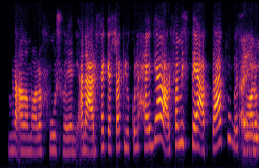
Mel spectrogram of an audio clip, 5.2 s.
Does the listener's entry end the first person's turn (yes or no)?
no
